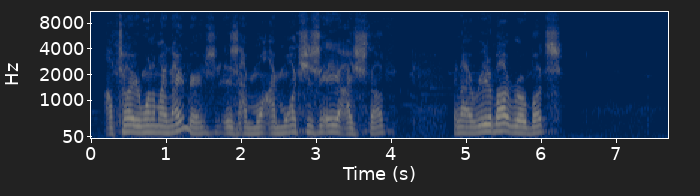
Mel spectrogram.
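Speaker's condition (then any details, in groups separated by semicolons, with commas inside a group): Head and neck cancer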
